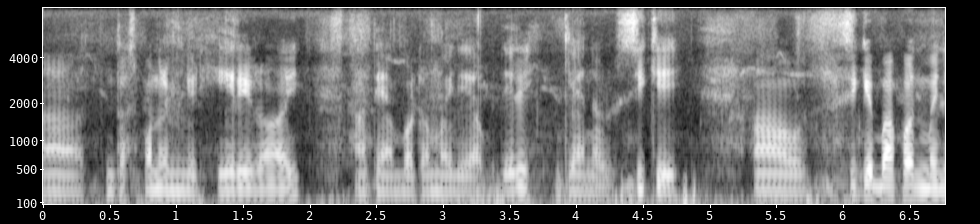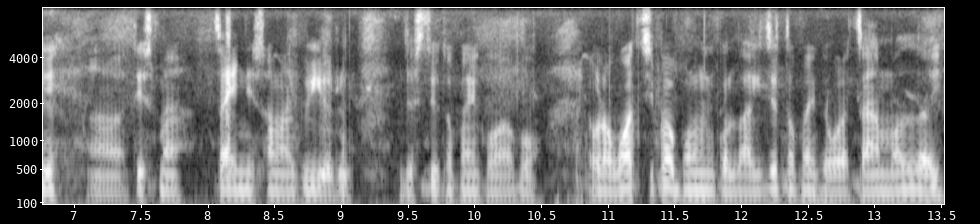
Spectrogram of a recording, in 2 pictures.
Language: Nepali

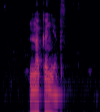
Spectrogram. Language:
Russian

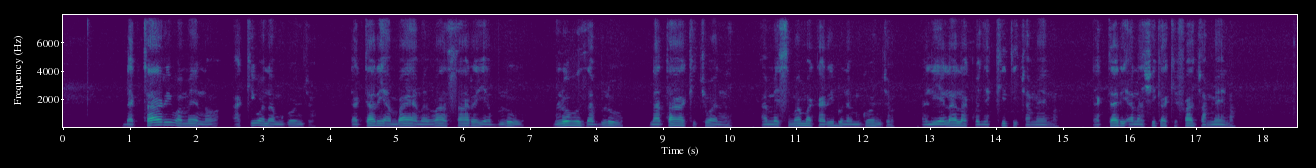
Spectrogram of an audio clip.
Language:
Swahili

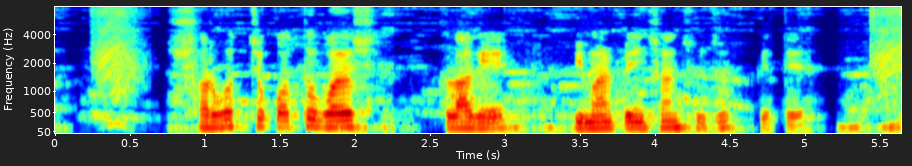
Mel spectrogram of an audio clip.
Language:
Bangla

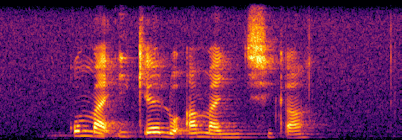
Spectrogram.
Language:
Northern Sotho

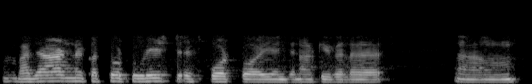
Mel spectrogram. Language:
Maithili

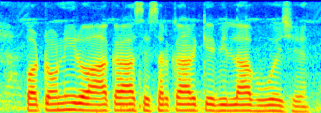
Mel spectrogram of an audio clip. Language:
Maithili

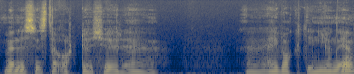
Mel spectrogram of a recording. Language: Norwegian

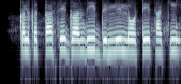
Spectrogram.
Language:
Hindi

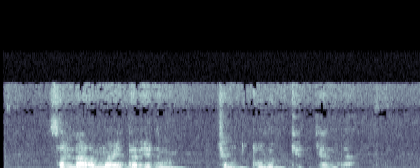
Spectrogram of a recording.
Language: Uzbek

